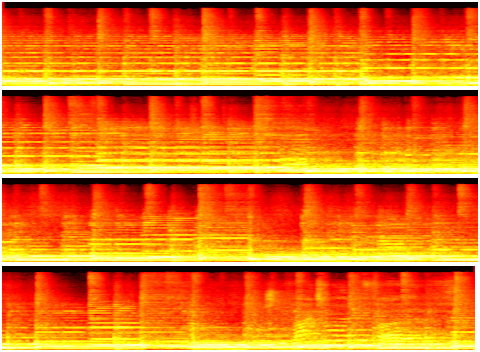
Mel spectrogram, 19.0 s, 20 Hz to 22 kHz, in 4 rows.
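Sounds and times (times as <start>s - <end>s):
bass guitar: 0.0s - 19.0s
drum kit with cymbal hits: 0.0s - 19.0s
electric guitars: 0.0s - 19.0s.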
